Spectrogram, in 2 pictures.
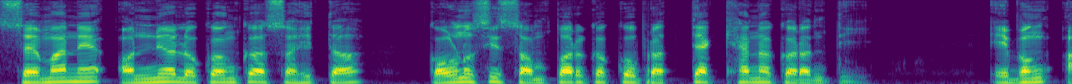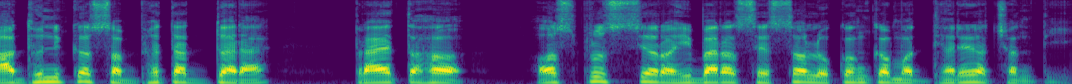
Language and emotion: Odia, neutral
